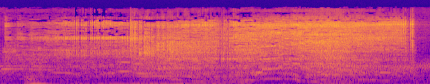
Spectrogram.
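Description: A long, groaning creak like a coffin lid opening, with slow heavy footsteps thudding underneath and a dog's wavering howl rising and falling over a dense, eerie background.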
